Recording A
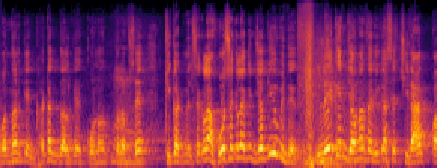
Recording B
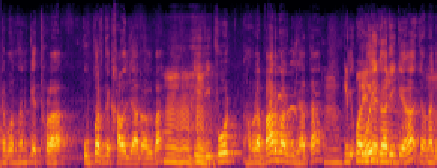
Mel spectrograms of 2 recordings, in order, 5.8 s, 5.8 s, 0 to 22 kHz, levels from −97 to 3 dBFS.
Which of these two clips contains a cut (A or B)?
A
